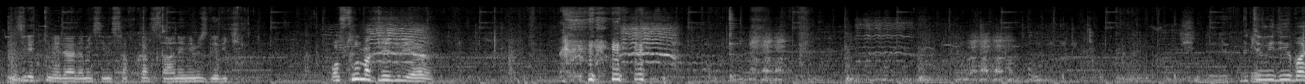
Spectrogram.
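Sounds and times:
goats bleating: 0:03.2 - 0:10.9.

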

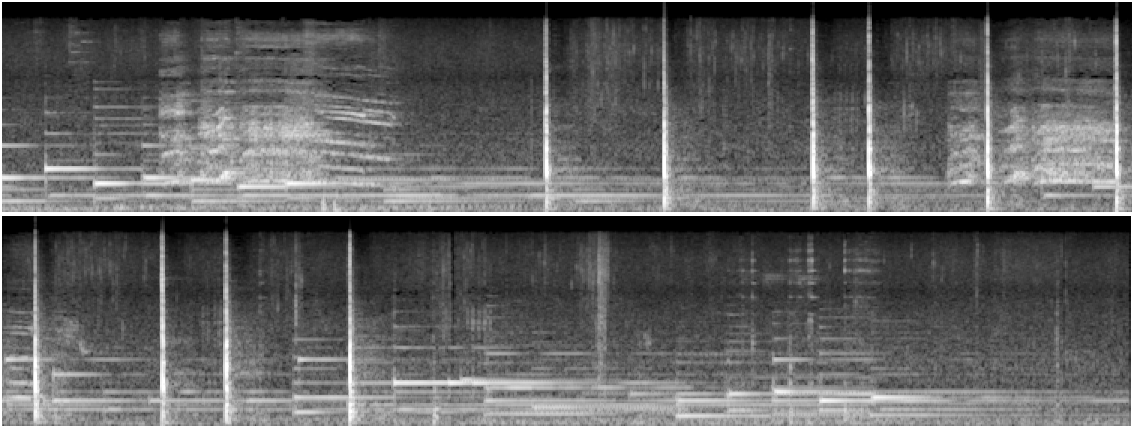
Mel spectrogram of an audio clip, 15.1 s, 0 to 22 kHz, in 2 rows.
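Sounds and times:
rooster crowing: 0:01.1 - 0:02.8, 0:06.3 - 0:08.2.

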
